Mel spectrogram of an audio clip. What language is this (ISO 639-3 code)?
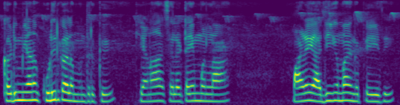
tam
